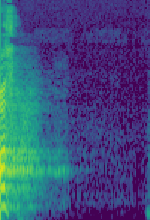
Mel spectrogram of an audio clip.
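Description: The last word of a man's speech trailing off and echoing away over about half a second, then near silence for the rest of the pause.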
